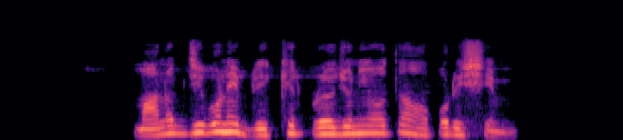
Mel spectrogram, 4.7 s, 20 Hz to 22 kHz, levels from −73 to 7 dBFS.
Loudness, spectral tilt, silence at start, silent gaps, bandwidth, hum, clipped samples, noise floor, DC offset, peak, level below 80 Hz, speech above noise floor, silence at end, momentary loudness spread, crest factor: -19 LUFS; -6 dB/octave; 1 s; none; 8 kHz; none; under 0.1%; -86 dBFS; under 0.1%; -4 dBFS; -56 dBFS; 68 dB; 0.8 s; 8 LU; 16 dB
